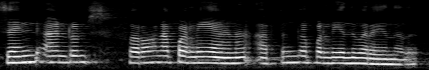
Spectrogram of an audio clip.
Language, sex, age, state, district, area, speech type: Malayalam, female, 45-60, Kerala, Alappuzha, rural, spontaneous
